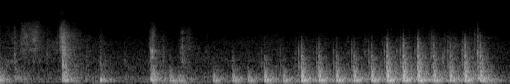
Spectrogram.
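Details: 2015 Toyota Tacoma, bed rattle, bolts tight: quick hollow knocks about three a second as the bed is rocked on its frame mounts; fixed with two neoprene washers per bed bolt.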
